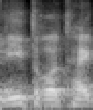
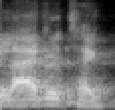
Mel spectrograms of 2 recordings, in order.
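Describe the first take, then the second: First: The name is said with German pronunciation. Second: The name is said with English pronunciation. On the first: "but in German we actually say Lidrotech" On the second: "it's just easier in English to say Lydrotech"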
